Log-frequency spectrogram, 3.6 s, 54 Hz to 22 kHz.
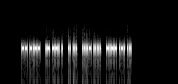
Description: Morse code, heard as a keyed tone, about 77 wpm, 700 Hz. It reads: MY AGE IS 45 YRS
